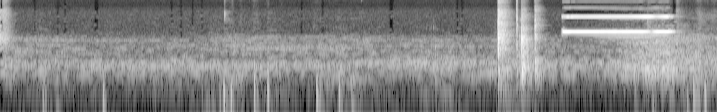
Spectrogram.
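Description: A quiet room hum, a few sharp switching clicks, then one long high beep as the inverter takes over.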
